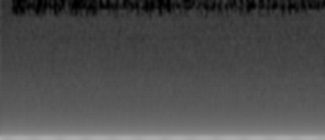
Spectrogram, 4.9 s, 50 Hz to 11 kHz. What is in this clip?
A raw single oscillator tone from a Yamaha TX81z. Sort of a half cycle sine wave.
